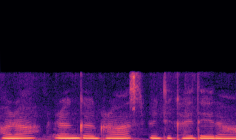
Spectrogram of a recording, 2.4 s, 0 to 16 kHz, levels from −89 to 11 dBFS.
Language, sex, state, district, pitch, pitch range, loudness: Hindi, female, Arunachal Pradesh, Papum Pare, 235 Hz, 230-240 Hz, -11 LUFS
